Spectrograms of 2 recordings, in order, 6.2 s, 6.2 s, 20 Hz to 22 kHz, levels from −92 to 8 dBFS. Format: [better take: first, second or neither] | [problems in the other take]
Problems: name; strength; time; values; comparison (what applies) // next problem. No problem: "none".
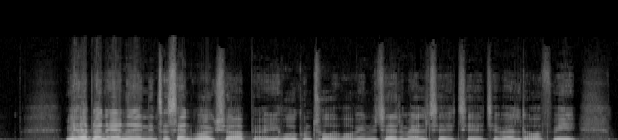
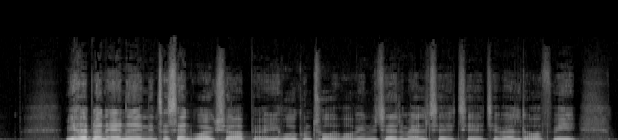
second | distortion; slight; 3% of the sound clipped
